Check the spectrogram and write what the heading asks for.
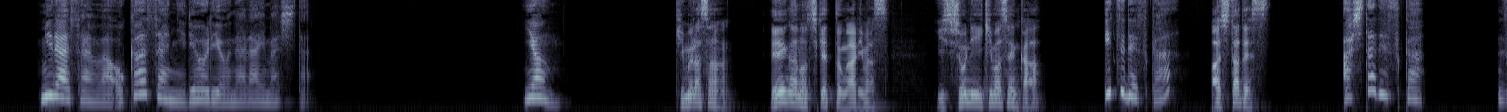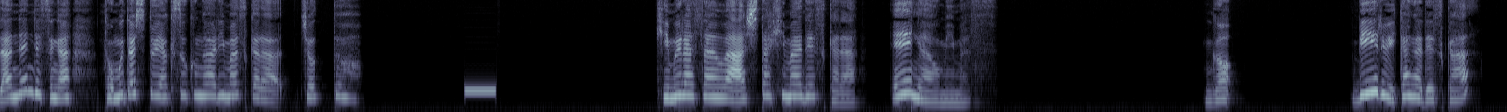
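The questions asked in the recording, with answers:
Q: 木村さんは明日暇ですから、映画を見ます。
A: ×(友達と約束があります)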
